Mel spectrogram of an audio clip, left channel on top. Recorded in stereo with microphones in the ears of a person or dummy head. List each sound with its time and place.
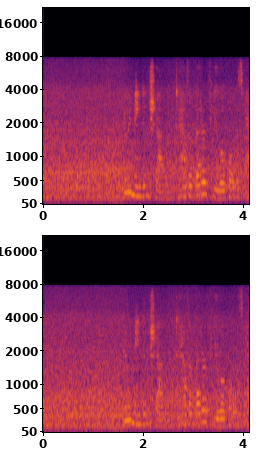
1.6 s a woman speaking: 50° left (ahead or behind), 1.8 m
